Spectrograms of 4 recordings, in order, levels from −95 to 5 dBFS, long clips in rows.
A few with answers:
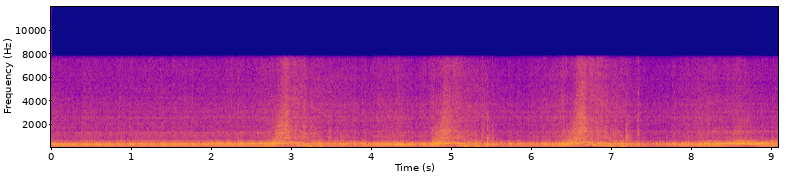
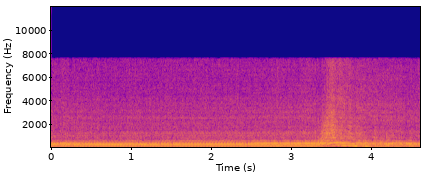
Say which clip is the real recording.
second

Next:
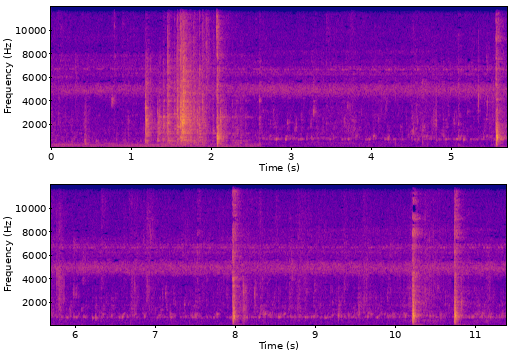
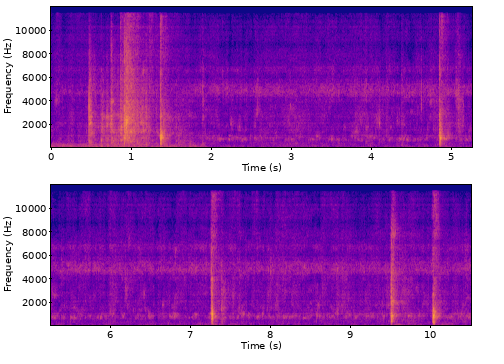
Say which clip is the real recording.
first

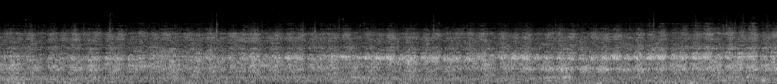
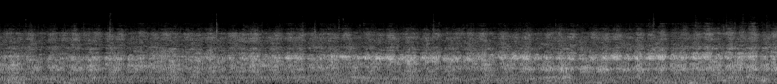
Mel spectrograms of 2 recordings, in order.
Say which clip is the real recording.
first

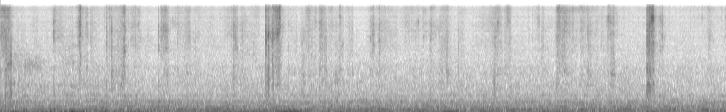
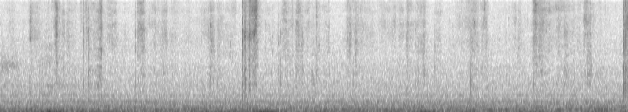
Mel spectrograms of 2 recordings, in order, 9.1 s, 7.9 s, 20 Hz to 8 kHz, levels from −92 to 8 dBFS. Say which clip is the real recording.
second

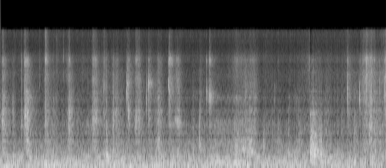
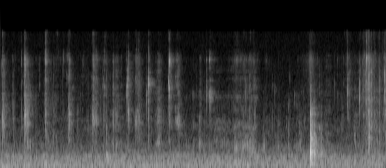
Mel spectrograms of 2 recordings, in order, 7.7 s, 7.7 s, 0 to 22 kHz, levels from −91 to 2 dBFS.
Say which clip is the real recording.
second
